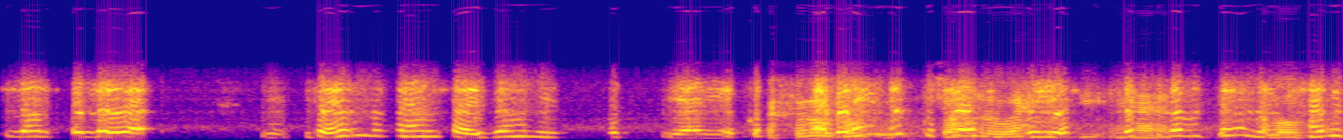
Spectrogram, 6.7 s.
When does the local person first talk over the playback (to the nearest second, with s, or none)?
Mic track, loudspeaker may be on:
4 s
